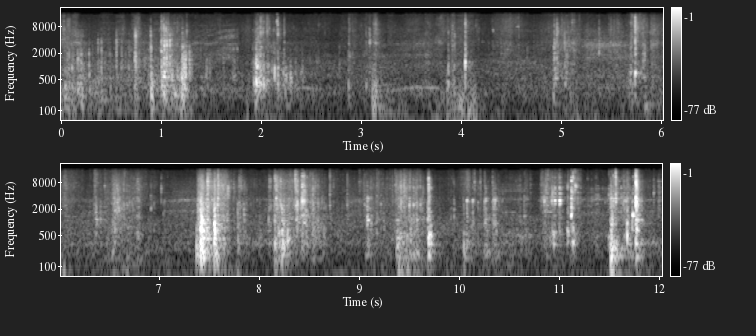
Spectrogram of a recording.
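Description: Irregular knocks, scrapes and clatters of someone moving about and handling objects, the loudest a sharp knock about seven and a half seconds in.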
